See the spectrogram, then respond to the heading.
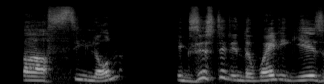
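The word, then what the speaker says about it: Thassilon: The ancient empire of Thassalon, pronounced Tharsilon, existed in the waning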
